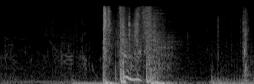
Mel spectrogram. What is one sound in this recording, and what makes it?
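A pistol fires a single loud, close shot.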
